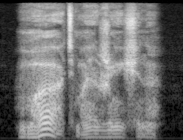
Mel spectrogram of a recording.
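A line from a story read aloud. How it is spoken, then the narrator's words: Muttering. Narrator (Russian): пробормотал я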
